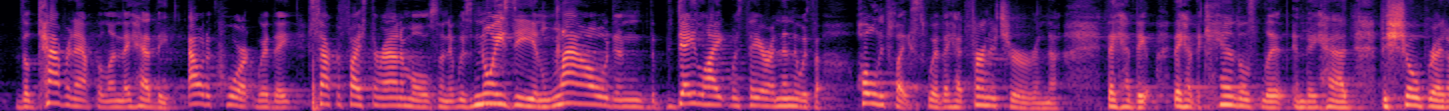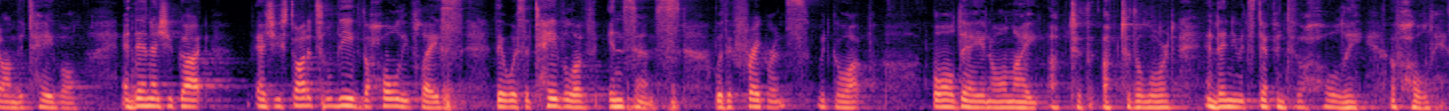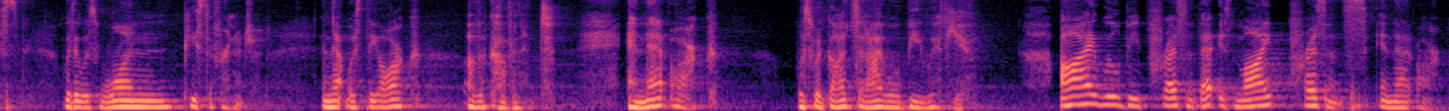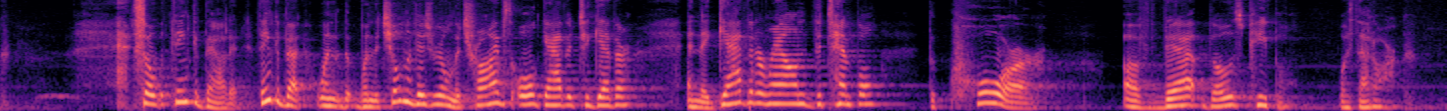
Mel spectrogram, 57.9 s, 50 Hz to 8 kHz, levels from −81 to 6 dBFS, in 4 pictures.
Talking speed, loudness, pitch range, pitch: 180 wpm, -15 LUFS, 160-205 Hz, 175 Hz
